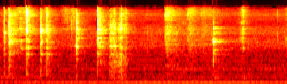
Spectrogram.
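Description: Chicken is mixed in a bowl with spices and yogurt, and a spoon clinks and scrapes against the bowl in a quick irregular run of close taps with no one talking.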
